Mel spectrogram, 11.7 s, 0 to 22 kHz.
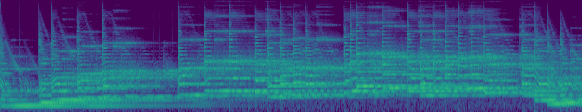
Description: lead; atreoix; fusion dance for omnisphere by 12mx media

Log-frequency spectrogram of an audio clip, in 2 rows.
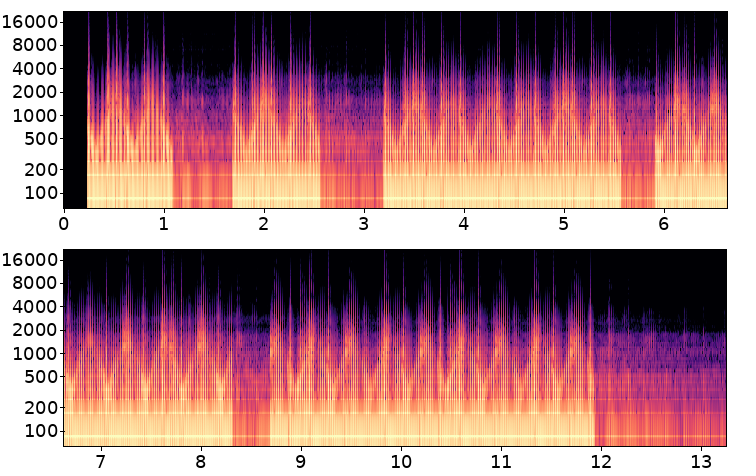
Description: gate 16 steps krishna bass; the meditation soundset

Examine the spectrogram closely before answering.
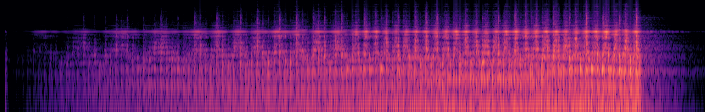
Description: vital presets; chiqui audio; vital fx presets

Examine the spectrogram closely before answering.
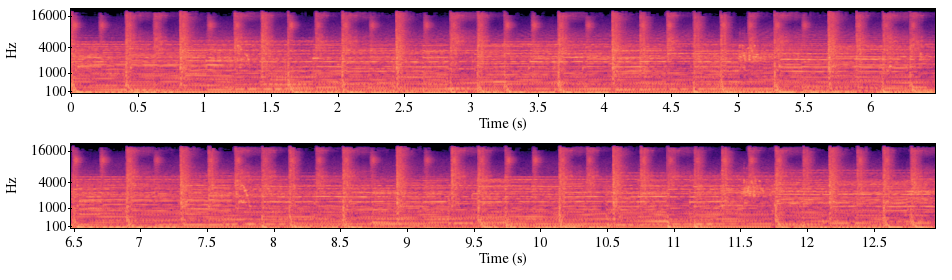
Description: full mix dry no airspace; airspace hybrid reverb and delay; modeaudio

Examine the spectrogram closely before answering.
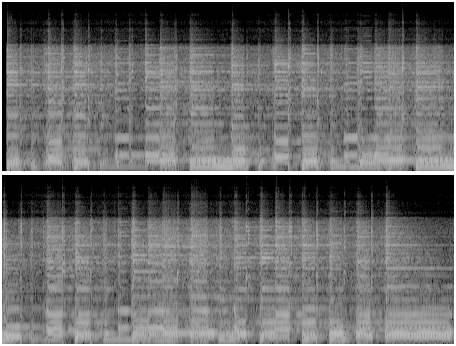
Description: guitar dry; elektra magika

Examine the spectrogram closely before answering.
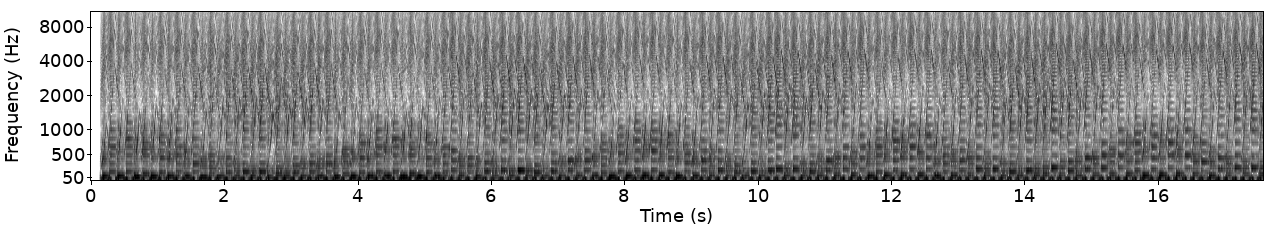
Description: mendelevium arp; the space soundset

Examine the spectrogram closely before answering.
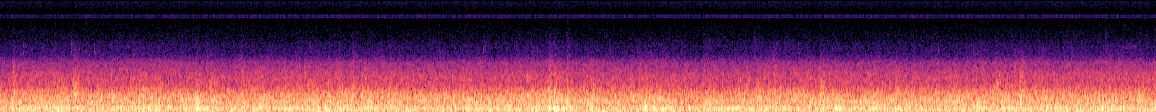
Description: filtered loop able big city; ambience and background fx; nova sound

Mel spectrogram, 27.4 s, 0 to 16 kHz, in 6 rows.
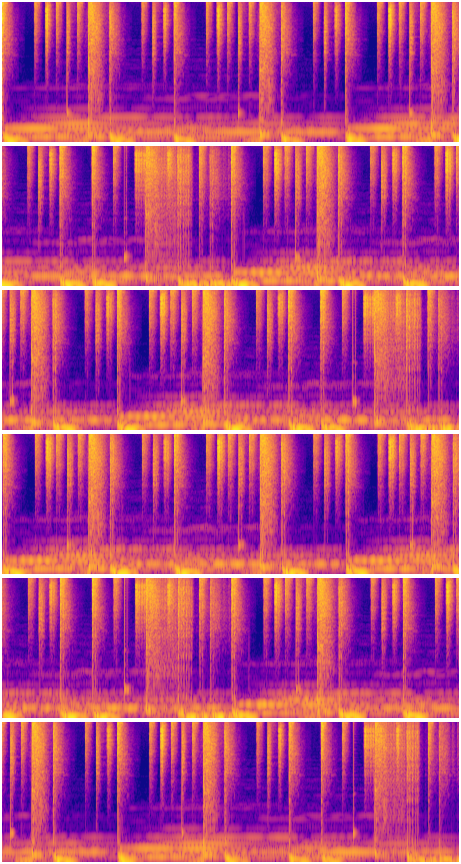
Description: chorus; 23dsp

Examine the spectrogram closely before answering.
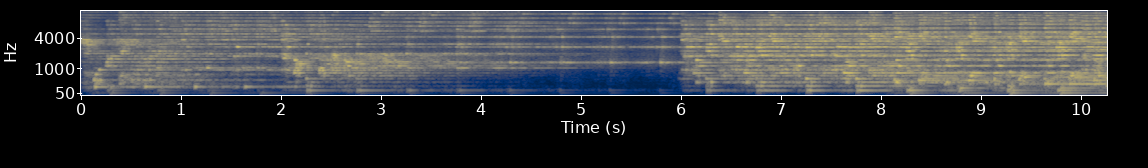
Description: Cinematic Tension Builder; kaleidoscope

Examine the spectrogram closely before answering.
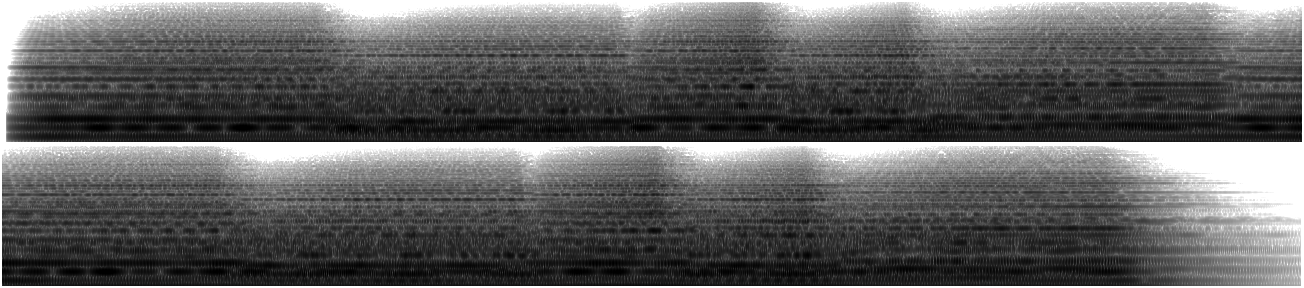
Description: strings; fire by music sound software

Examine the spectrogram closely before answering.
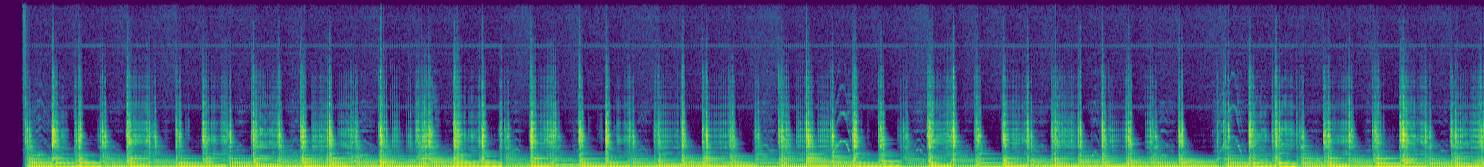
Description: di bass wet

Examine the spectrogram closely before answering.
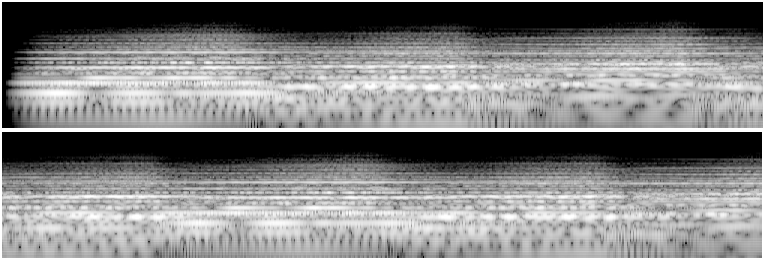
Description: pad; fire by music sound software

